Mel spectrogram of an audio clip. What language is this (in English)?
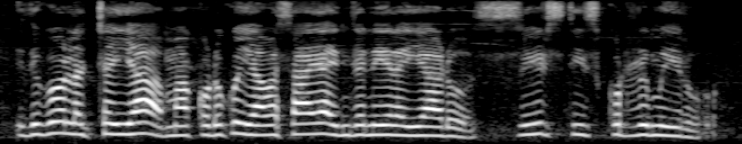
Telugu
